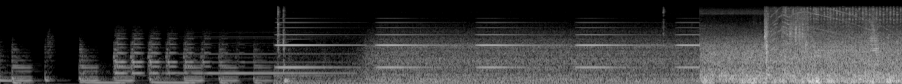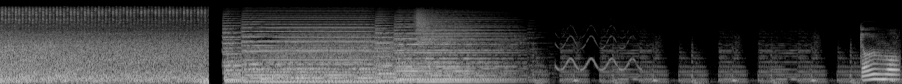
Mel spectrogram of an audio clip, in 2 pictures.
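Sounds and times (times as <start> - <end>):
dashboard chime beeping: 2.8 - 7.1
car engine cranking and running: 2.8 - 11.2.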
